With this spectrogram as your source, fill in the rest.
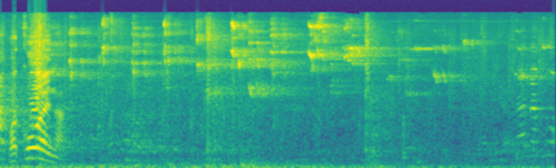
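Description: Sneakers squeak on a wooden floor.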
